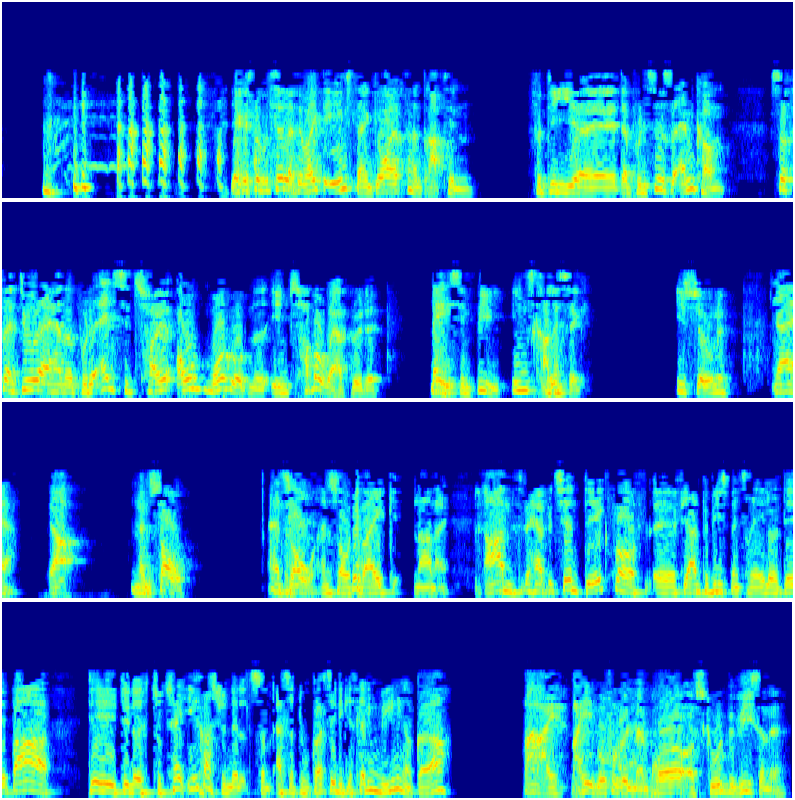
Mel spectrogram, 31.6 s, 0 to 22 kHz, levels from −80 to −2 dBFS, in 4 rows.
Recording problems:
distortion; heavy; 6 dB below the speech
garbled, watery; badly

